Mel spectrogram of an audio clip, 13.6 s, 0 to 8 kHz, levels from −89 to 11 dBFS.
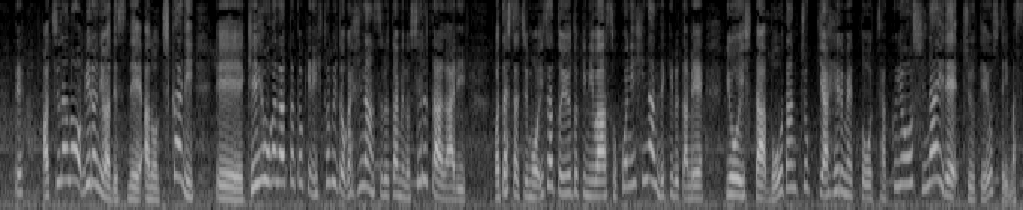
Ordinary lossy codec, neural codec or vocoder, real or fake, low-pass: none; none; real; none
